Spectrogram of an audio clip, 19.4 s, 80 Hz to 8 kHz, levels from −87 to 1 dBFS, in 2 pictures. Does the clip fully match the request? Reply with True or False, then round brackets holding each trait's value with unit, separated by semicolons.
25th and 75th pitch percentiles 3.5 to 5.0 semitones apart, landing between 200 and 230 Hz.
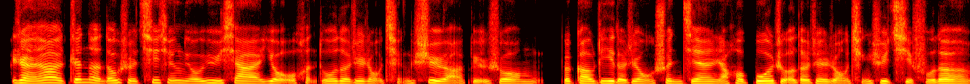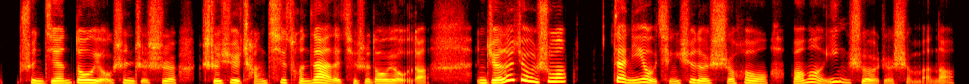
True (4.1 semitones; 205 Hz)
